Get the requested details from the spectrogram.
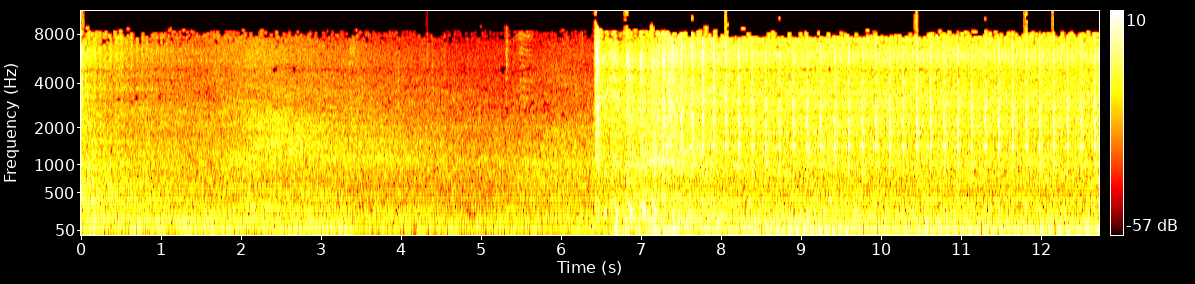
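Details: Ford Ranger diesel with 66,000 km, no power loss or oil consumption: after start the idle has a hard, regular clatter about three knocks a second; injectors or internal engine fault suspected.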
